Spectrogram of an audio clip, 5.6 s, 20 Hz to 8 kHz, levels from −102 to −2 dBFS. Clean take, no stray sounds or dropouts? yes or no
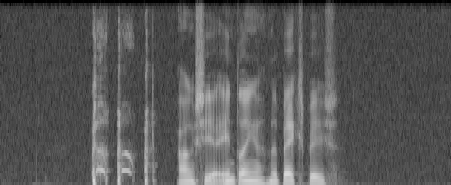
no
